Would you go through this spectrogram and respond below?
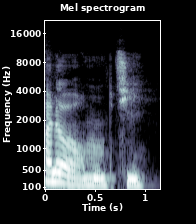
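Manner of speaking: deep, low, man-like voice. A narrator reads a woman speaking to a boy who just woke: deep, man-like voice. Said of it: "d'une voix grave comme celle d'un homme".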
